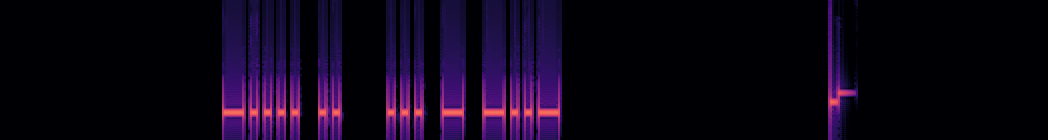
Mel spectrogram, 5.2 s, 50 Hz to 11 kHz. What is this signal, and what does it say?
Morse code, heard as a keyed tone, about 36 wpm, 700 Hz. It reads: 6I STX
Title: Winter Field Day Exchanges Encore 35wpm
